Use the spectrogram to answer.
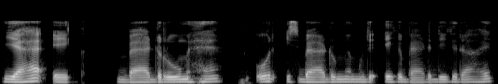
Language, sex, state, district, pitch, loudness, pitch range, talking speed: Hindi, male, Uttar Pradesh, Saharanpur, 115 Hz, -23 LUFS, 115-125 Hz, 155 wpm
